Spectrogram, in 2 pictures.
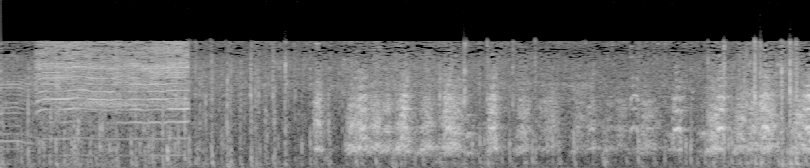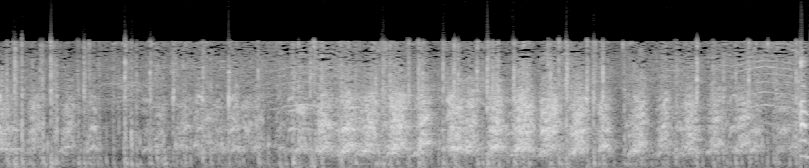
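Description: Clatter of many animal hooves, a herd moving at pace, with irregular overlapping clops that grow louder about eleven seconds in.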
